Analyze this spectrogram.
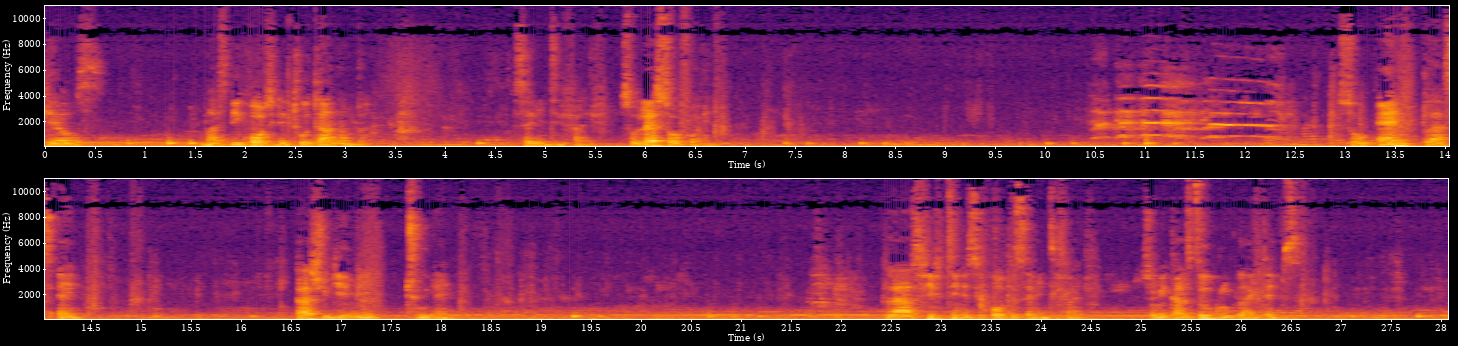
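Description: A young man speaks calmly, explaining as he goes, close to a microphone.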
